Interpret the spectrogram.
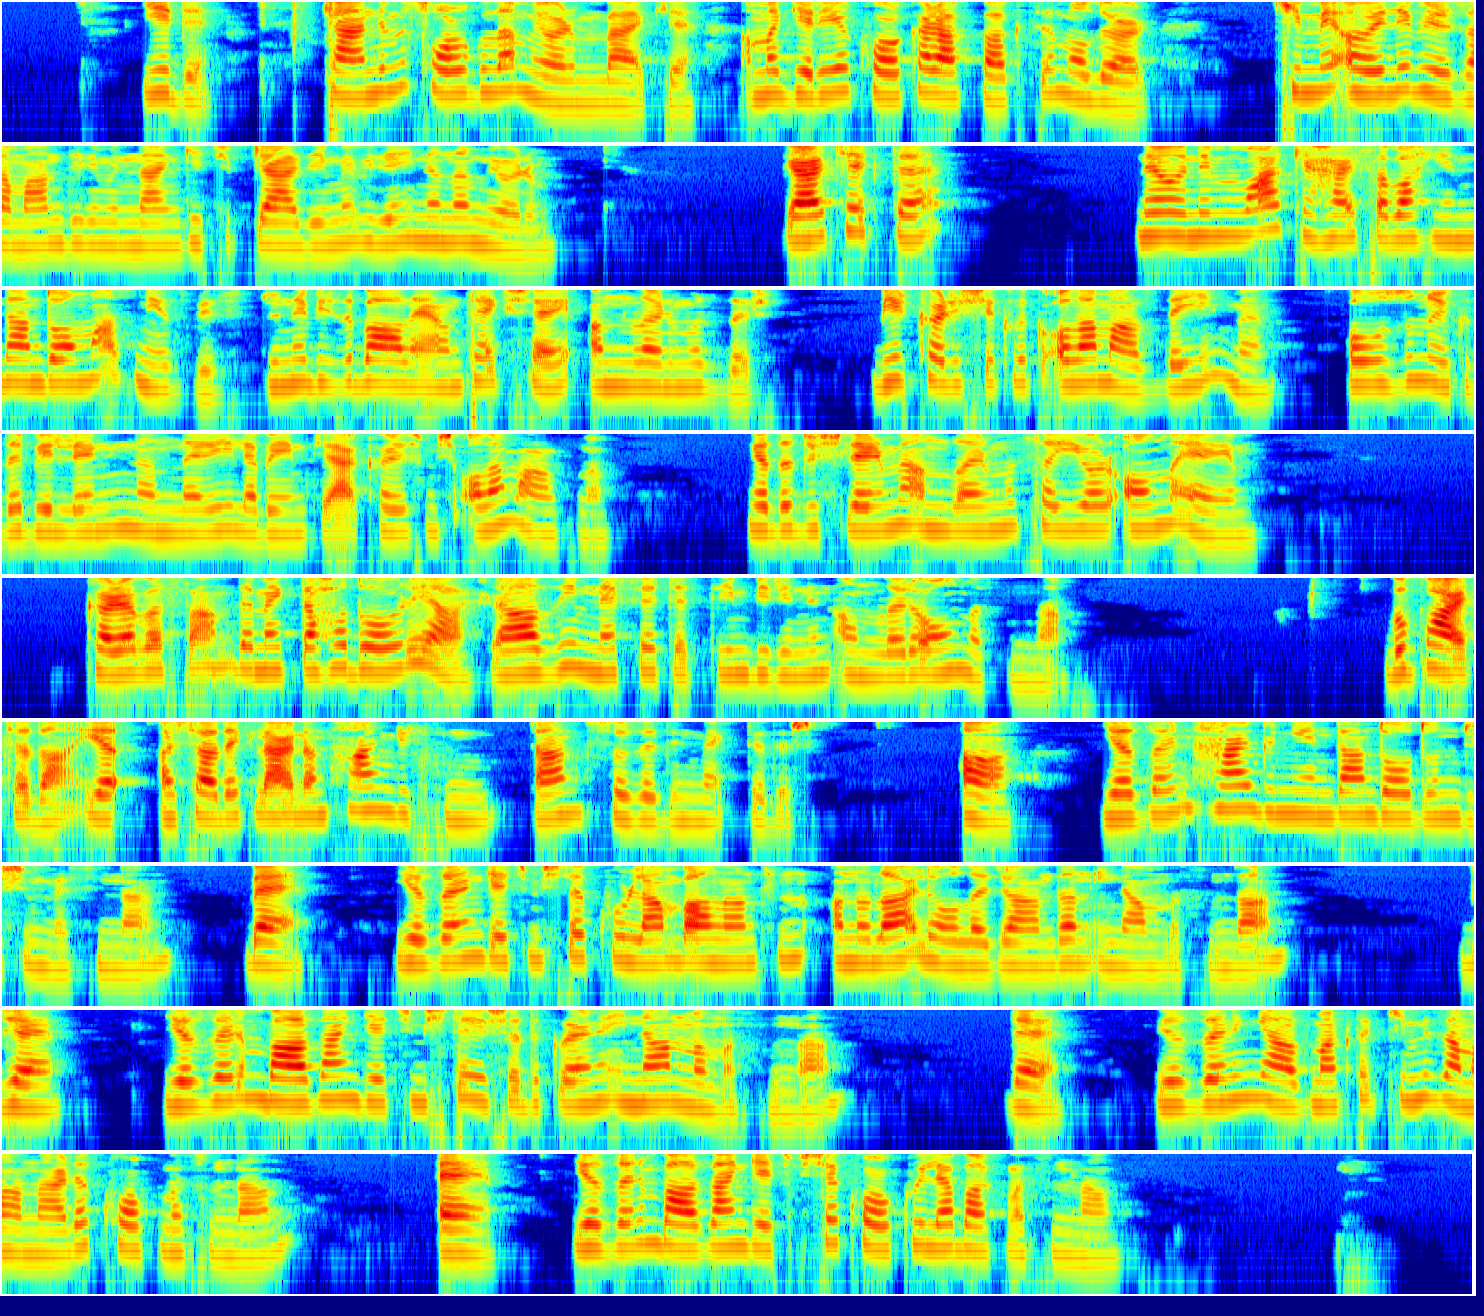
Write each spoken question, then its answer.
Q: Bu parçada aşağıdakilerden hangisinden söz edilmektedir?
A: Cevap E. Yazarın bazen geçmişe korkuyla bakmasından.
